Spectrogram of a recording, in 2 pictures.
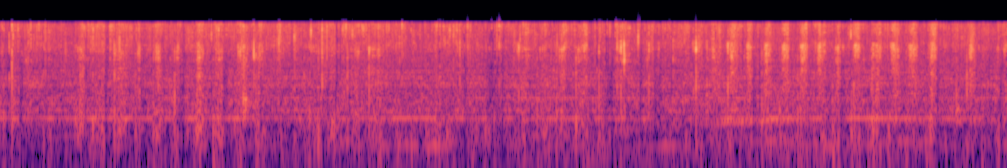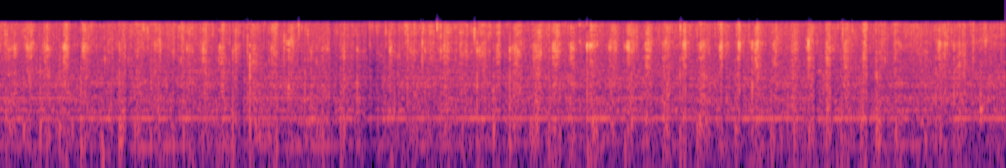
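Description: An orange plastic tool is drawn quickly and repeatedly across a large hand-held block of solid, powdery gym chalk (magnesium carbonate) held over a pink basin of foamy water. The result is a dense, steady stream of bright, gritty scraping strokes in a fast but uneven rhythm, with very little low end.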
